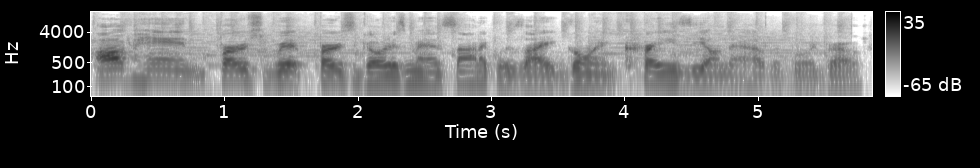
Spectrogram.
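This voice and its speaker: A man hosting a reaction video in casual, slangy commentary, excitable and quick to laugh. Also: medium pitch, creaky. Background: music and audio from the video being watched.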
